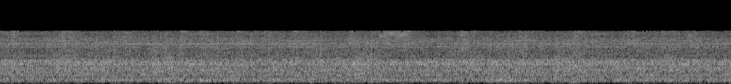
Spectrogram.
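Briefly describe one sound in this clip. A packaging machine hums and whirs steadily.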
